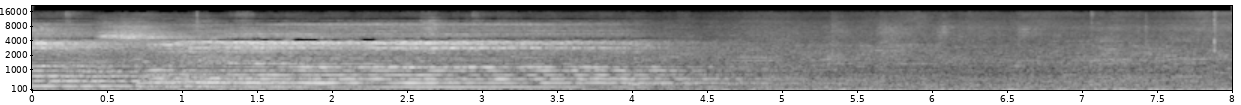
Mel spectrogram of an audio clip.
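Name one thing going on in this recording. A crowd's footsteps shuffle across a hard floor.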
